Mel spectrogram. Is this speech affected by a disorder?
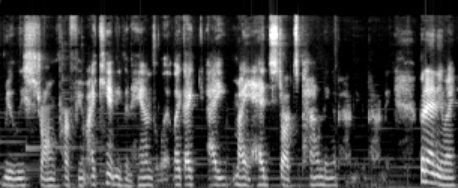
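No.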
